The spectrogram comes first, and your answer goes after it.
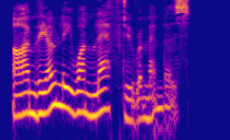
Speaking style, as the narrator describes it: Zula said solemnly

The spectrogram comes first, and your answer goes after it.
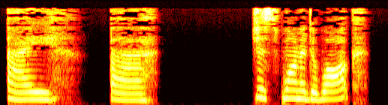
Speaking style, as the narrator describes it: I stammered

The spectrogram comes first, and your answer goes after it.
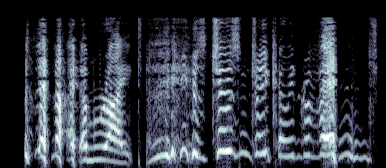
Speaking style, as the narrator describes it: choked Narcissa

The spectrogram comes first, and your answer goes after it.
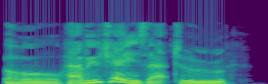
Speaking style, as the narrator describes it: She asked brightly

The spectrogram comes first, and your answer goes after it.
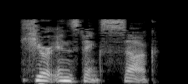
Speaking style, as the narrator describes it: Easton snorted and told her

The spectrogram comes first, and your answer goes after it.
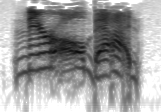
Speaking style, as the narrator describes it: he cries, hiccuping from his sobbing

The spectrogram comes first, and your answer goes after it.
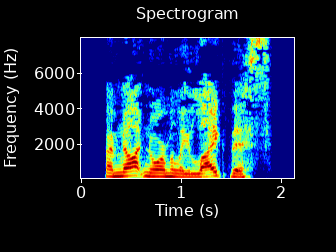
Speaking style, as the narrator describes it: Ashley howled outside

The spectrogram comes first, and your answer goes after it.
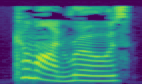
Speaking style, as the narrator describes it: begged Sheen Reese

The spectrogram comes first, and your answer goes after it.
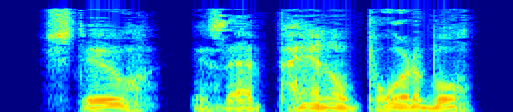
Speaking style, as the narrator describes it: Sean growled

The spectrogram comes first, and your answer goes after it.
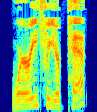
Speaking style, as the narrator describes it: Nanny grumbled

